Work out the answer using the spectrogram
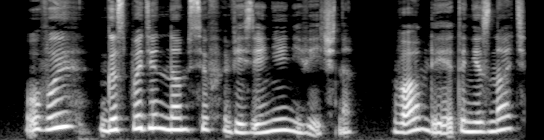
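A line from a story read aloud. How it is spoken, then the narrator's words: Soft, gentle voice. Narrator (Russian): мягко проговорил Мнемос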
